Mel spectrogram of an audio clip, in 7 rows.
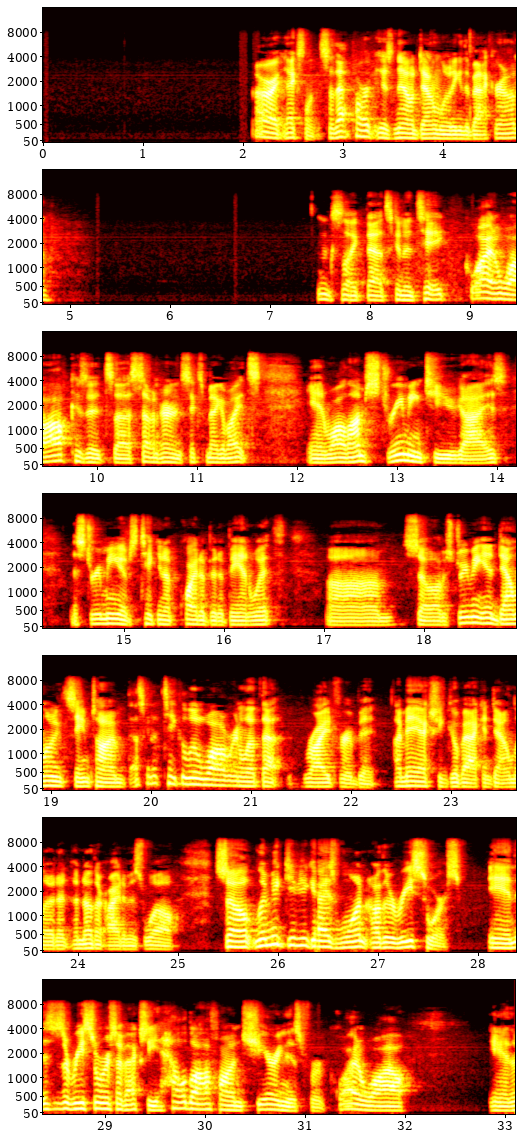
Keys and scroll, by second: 4.0 alt+super+l.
